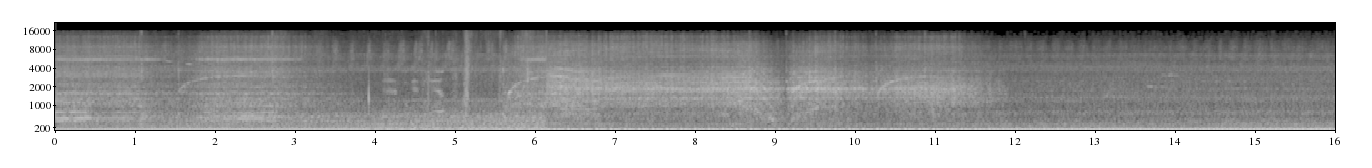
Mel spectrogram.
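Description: A Toyota Land Cruiser's V8 engine and its front-mounted winch running as the winch hauls the vehicle out of a ditch. It is a steady low hum that grows heavier about six seconds in, when the pull takes up.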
